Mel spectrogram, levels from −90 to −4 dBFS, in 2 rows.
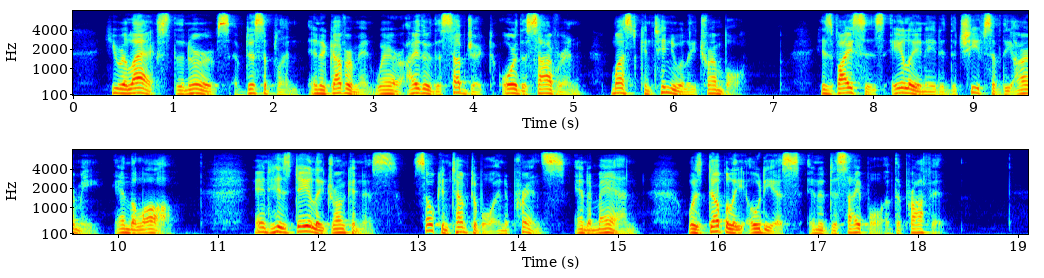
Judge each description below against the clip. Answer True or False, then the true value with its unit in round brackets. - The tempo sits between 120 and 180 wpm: True (160 wpm)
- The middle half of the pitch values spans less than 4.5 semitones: False (5.5 semitones)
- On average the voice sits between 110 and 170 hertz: True (135 Hz)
